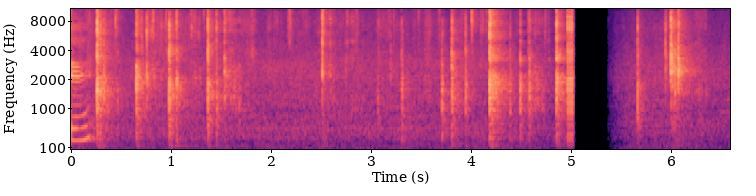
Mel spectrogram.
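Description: Metal spoon clicking and scraping against a ceramic bowl as it mashes firm, fridge-cold butter, in irregular taps that come thicker about four seconds in. The sound cuts out completely for a moment just after five seconds.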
